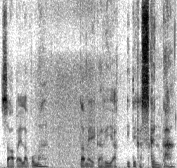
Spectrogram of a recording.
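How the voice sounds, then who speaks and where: A man acting an earnest young suitor in an Ilocano radio drama, tender, breathy and emotional. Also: rumbling low, normal speed, background noise.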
